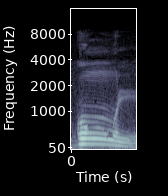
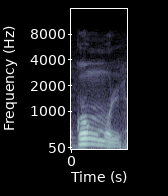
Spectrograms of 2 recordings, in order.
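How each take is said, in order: No difference in how they are said.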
